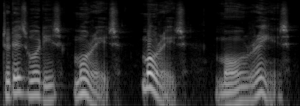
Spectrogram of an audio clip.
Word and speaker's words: mores: word is morage morage morise two syllables morise is a noun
